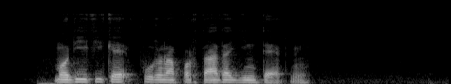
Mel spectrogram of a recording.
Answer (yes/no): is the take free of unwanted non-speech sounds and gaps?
yes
